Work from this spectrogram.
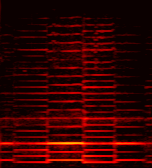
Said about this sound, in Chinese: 五一五一五一嘿，这叫救火车的五一哦嘿。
